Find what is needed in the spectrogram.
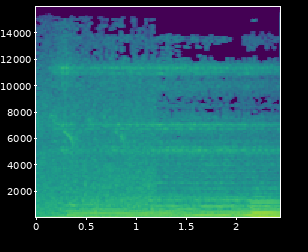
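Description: Soft, slow ambient background music of sustained, layered tones, with notes coming in one after another so that it builds gently.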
